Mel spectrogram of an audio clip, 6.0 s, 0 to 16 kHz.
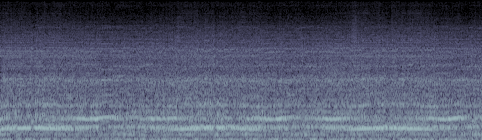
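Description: Monoprice Mini Delta delta 3D printer printing, its stepper motors whining in two steady tones that waver slightly in pitch as the arms move the print head; a noisy little bugger.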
